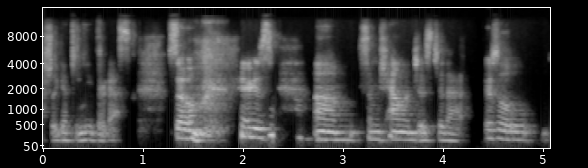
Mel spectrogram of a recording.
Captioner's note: laughs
